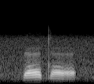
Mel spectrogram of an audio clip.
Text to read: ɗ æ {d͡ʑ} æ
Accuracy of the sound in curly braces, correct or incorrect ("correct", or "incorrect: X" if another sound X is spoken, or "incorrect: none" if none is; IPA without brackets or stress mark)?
incorrect: d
